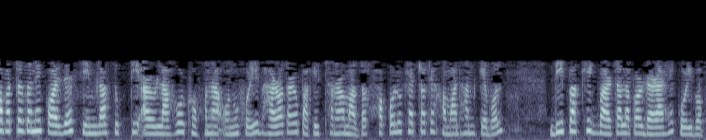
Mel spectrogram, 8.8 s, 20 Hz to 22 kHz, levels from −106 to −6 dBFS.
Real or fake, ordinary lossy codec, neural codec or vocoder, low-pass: real; none; none; 3.6 kHz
